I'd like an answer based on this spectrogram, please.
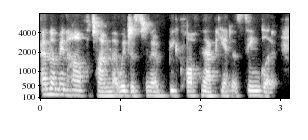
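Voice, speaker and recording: A woman speaks with an Australian accent. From Australia, Sydney North Shore. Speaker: farmer. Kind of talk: interview. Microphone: connection dropped out.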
